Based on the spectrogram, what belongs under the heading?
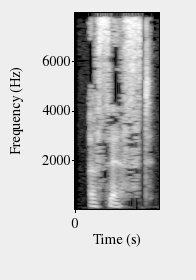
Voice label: "Assist", English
